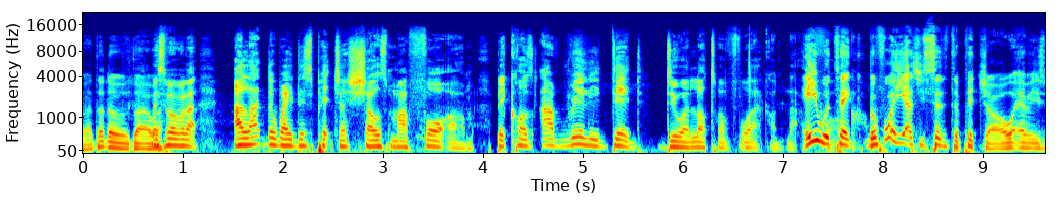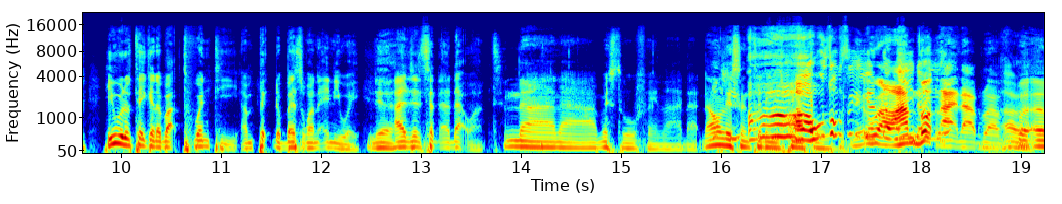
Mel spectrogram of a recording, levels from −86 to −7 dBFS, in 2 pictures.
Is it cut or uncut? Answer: cut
